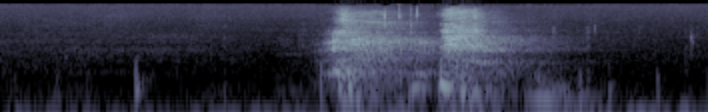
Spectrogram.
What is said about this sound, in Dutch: Maar, sorry, ik doe even een kuchje. Be right back.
